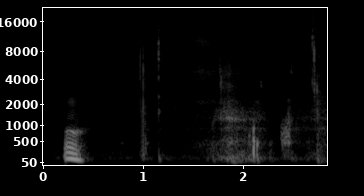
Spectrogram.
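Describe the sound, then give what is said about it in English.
Ice clinks in a glass of WhistlePig 10 Year small batch rye, overproofed at 50%: a few faint, sharp clicks scattered over a couple of seconds, with a short voiced murmur at the start. “But now let's try it with a little ice.”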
